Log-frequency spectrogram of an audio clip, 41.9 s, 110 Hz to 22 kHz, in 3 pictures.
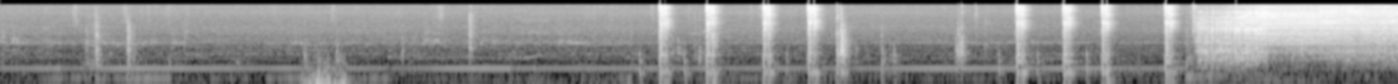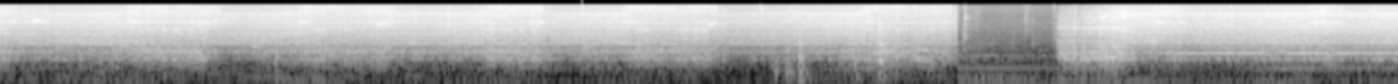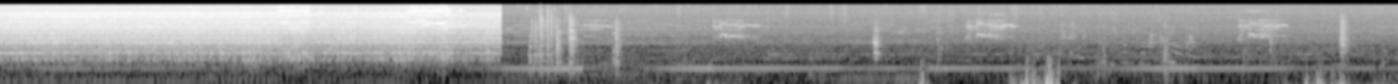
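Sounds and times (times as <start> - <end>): table saw cutting wood: 11.7 - 23.6, 24.5 - 33.0.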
